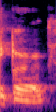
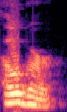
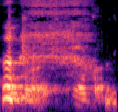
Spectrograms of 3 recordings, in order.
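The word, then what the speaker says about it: Åberg: I say Aberg. I know that's not right. And they were saying on the telecast Oberg.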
